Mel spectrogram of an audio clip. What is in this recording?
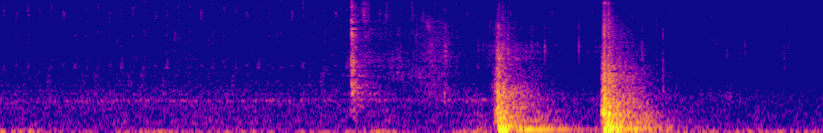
AMBIENTES DE FOLEY sonido del auto puertas al cerrar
